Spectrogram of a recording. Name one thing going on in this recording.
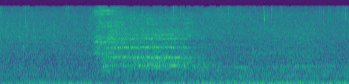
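Fire roars low and steady.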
